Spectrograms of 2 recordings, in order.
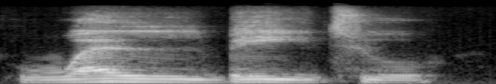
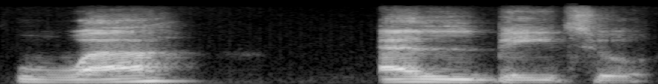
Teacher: Al-baytu, here A is pronounced, but if it is preceded by a wow, meaning and, the A is also dropped, and the phrase is pronounced wal-baytu, not wa al-baytu.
